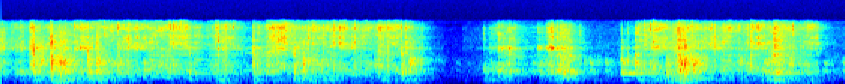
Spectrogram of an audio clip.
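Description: A spoon repeatedly crushes and scrapes popped mustard seeds in a pan, with dense clattering metal scrapes arriving in bursts and a short pause in the middle.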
